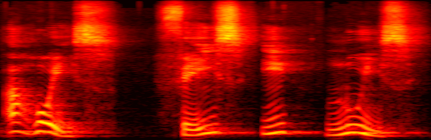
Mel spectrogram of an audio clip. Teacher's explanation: acarretando a pronúncia s em vez do sh que seria o esperado pelo estímulo que o cérebro manda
